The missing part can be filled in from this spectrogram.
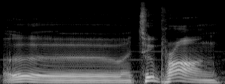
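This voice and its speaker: An American game streamer gives casual livestream commentary, joking and swearing in loose slang over video game music and dialogue. His voice is low-pitched with a darkish tone, animated, and he draws out his words.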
